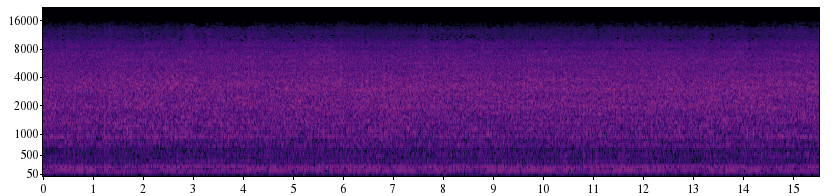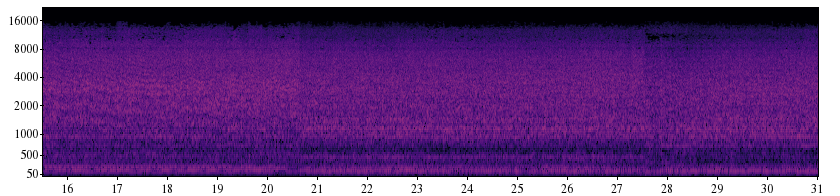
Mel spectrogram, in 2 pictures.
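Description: Gas-engine pressure washer running steadily, with the noise of its high-pressure water spray hitting concrete.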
